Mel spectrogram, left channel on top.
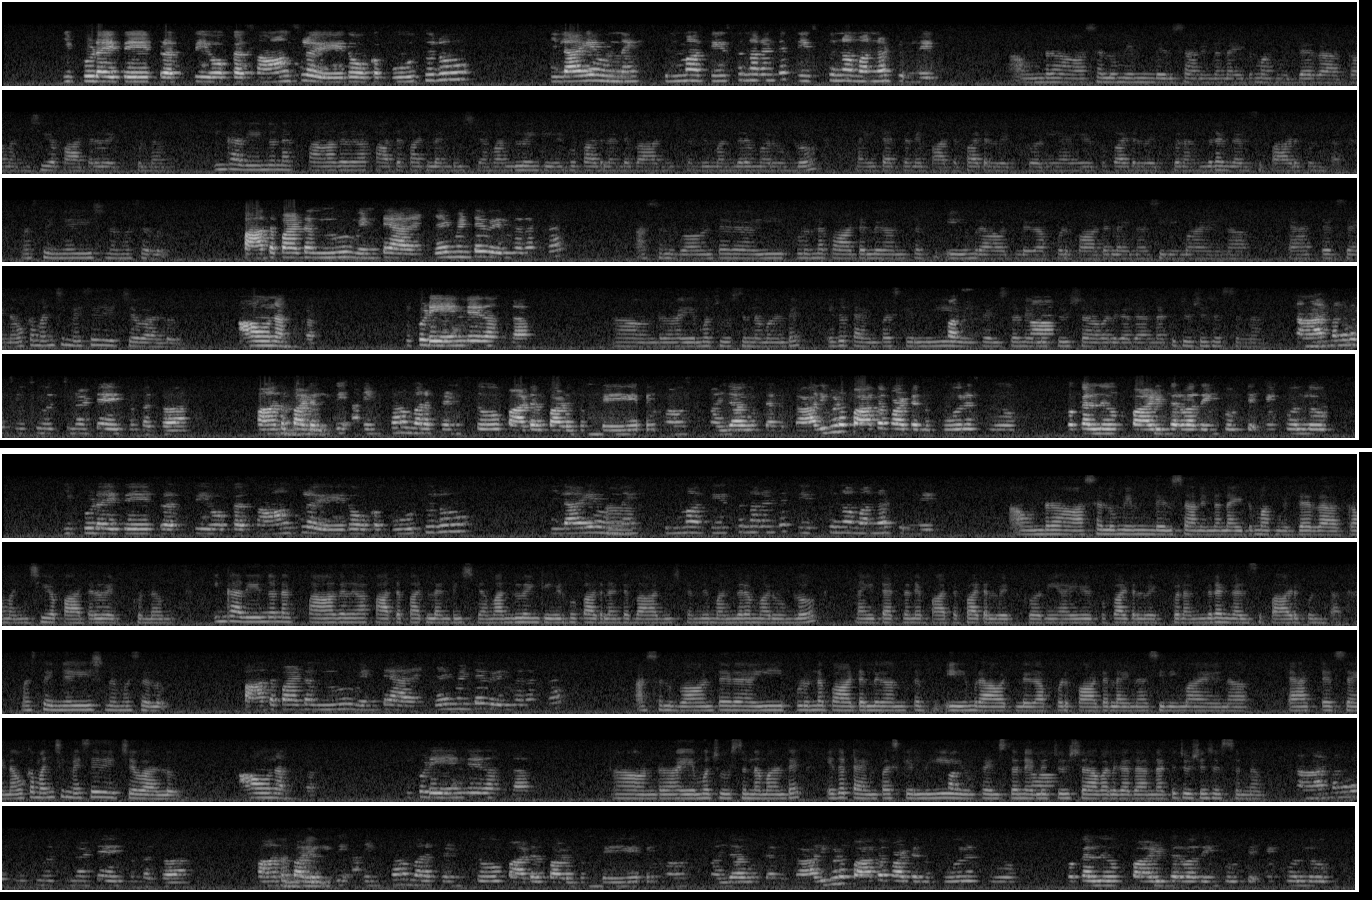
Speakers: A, on the left; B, on the right.
A: ఇప్పుడైతే ప్రతీ ఒక్క సాంగ్స్ లో ఏదో ఒక బూతులు ఇలాగే
B: ఆ
A: ఉన్నాయి, సినిమా తీస్ తీస్తున్నారంటే తీస్తున్నాం అన్నట్టుంది.
B: అవునరా అసలు మేము తెలుసా నిన్న నైట్ మాకు నిద్ర రాక మంచిగా పాటలు పెట్టుకున్నాం ఇంకా అదేందో నాకు బాగా పాత పాటలు అంటే ఇష్టం అందులో ఇంకా ఏడుపు పాటలు అంటే బాగా ఇష్టం మేమందరం మా రూమ్ లో నైట్ అట్లనే పాత పాటలు పెట్టుకొని ఆ ఏడుపు పాటలు పెట్టుకొని అందరం కలిసి పాడుకుంటా మస్తు ఎంజాయ్ చేషినాం అసలు
A: పాత పాటలు వింటే ఆ ఎంజాయ్ మెంటే వేరు కదక్క
B: అస్సలు బావుంటాయి రా ఈ ఇప్పుడున్న పాటలు అంత ఏం రావట్లేదు అప్పుడు పాటలయినా సినిమా అయినా యాక్టర్స్ అయినా ఒక మంచి మెసేజ్ ఇచ్చేవాళ్ళు
A: అవునక్క ఇప్పుడు ఏం లేదక్క
B: అవునురా ఏమో చూస్తున్నమూ అంటే ఏదో టైం బస్ కెళ్ళి
A: ఫస్ట్
B: ఫ్రెండ్స్ తోనెవెళ్లి
A: ఆ
B: చూసి రావాలి కదా అదా అన్నట్టు చూసేసొస్తున్నాం
A: నార్మల్గా చూసి వచ్చినట్టే అయితుందక్కా పాత
B: అంతే
A: పాటలకి
B: ఇ
A: ఇంకా మన ఫ్రెండ్స్ తో పాటలు పాడుతుంటే మా <inaudible> అది కూడా పాత పాటలు కోరస్ ఒకళ్ళు పాడిన తర్వాత ఇంక ఇంకోళ్ళు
